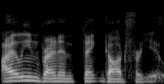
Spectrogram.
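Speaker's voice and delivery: ordinary talk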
